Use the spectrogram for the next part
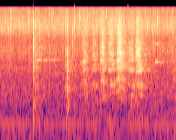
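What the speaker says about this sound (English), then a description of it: "Get that nice and toasted up a little bit, real quick." A burger bun toasts on a hot griddle, giving a steady soft sizzle with a few scraping stirs and light clicks, close by and without talk.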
